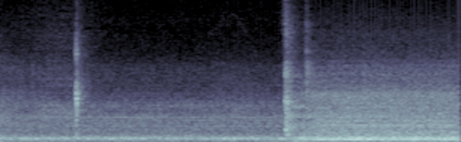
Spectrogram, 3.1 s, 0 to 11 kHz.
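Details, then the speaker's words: No Boundaries 19.8 RV furnace switched on at the thermostat: low hum with a light rattle, then the blower rises to an even whir. Running normally; the furnace fan normally takes a couple of minutes longer than the AC fan to shut off. "You'll notice the furnace fan always takes a couple minutes longer to shut off than the AC fan."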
